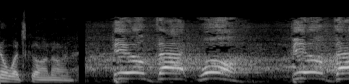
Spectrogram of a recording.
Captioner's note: crowd cheering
